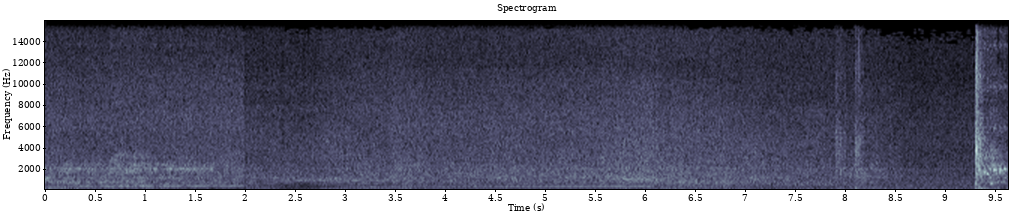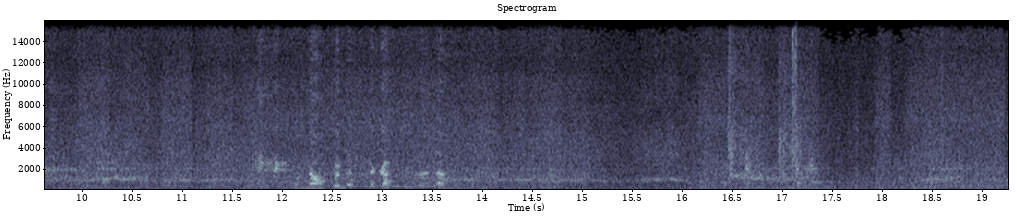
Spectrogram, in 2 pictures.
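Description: A car engine roars and revs as it speeds along.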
